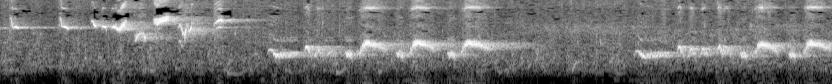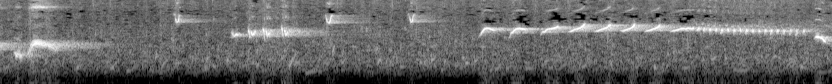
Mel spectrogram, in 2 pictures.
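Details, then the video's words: White-rumped shama song meant to coax caged birds that have gone quiet: high whistled notes, then two runs of stepped, rising warbled trills separated by a pause, ending in short high whistles and a long fluttering high trill. "Masteran murai batu anti zonk cocok untuk murai batu yang macet bunyi"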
